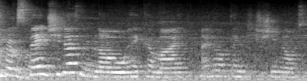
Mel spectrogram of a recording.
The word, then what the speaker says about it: jicama: She doesn't know jicama. I don't think she knows jicama, so it's pretty Mexican thing. Yeah, it's a J. You don't say the J.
